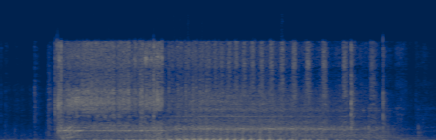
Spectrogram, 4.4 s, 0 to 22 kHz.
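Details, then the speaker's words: Toro Wheel Horse 265 tractor engine started on choke with starter fluid: it catches on a burst, then runs ragged and uneven at about four beats a second and fades; owner thinks it may be losing compression, coil doubted, cause unclear. "that is still nothing to write home about not quite sure what's going on here it almost sounds like it's losing compression"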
